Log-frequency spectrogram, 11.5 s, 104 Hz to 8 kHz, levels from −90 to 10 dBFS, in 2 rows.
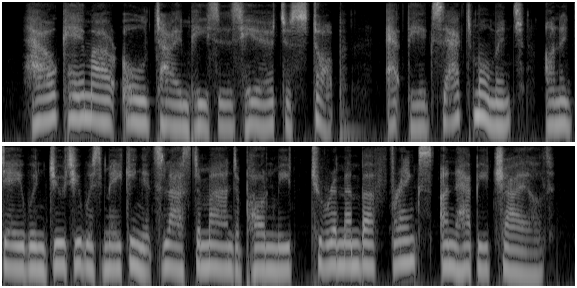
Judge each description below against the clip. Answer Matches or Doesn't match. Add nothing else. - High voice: Doesn't match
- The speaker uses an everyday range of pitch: Doesn't match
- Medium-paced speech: Matches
